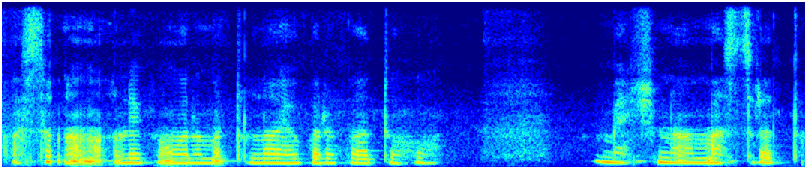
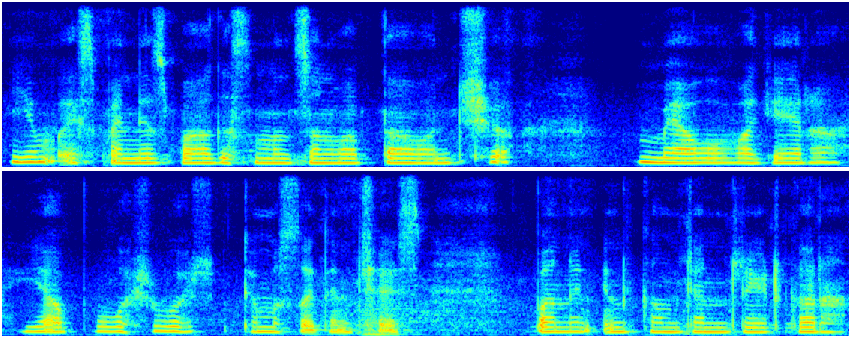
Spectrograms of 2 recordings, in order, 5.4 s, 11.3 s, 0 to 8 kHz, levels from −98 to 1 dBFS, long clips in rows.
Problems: constant background noise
